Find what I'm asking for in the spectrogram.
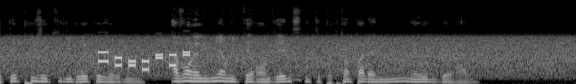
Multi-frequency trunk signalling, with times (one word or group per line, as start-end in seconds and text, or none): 1.0-1.1 KP
1.1-1.8 53208
1.8-1.9 ST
